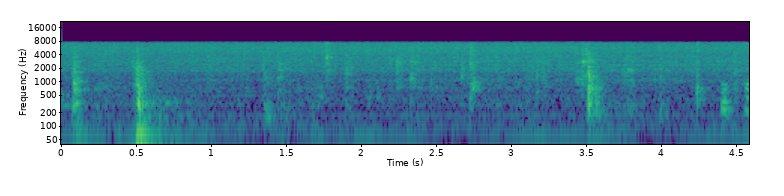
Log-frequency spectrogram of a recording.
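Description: Butternut squash frying in a pan, a faint low sizzle broken by a few scattered clicks and taps, probably from stirring.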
